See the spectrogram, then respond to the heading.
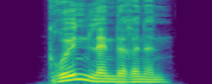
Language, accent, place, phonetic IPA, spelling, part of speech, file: German, Germany, Berlin, [ˈɡʁøːnˌlɛndəʁɪnən], Grönländerinnen, noun, De-Grönländerinnen.ogg
- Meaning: plural of Grönländerin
